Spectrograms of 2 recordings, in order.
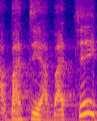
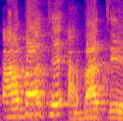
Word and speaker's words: Abaté: Souvenez-vous de Lazare Abaté, qui faisait à l'époque... Non, vous prononcez mal. Prononcez pour que les Camerounais comprennent. Abaté, Lazare.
